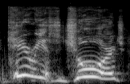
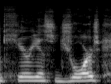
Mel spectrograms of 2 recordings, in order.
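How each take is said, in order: First: Higher and louder, slow indignant repeat; Curious George stretched out in outrage; offended disbelief. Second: Said in the usual way. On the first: Acted. Offended by a nickname. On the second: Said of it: "Local Cece says".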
